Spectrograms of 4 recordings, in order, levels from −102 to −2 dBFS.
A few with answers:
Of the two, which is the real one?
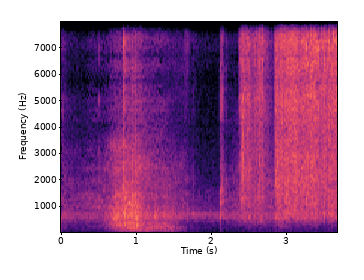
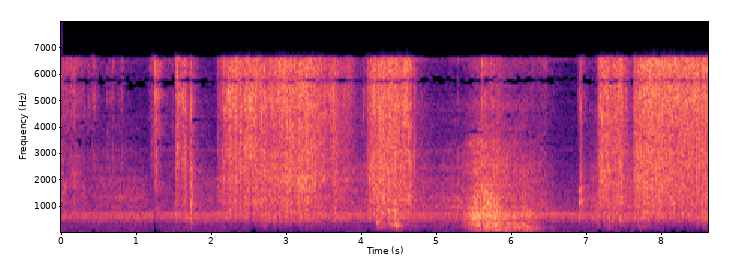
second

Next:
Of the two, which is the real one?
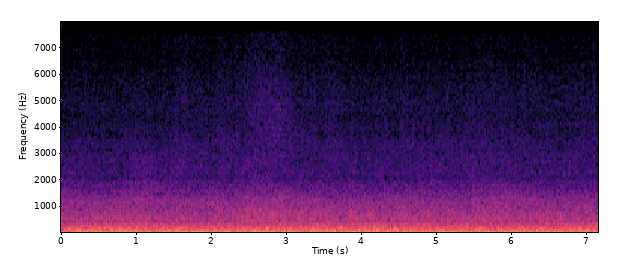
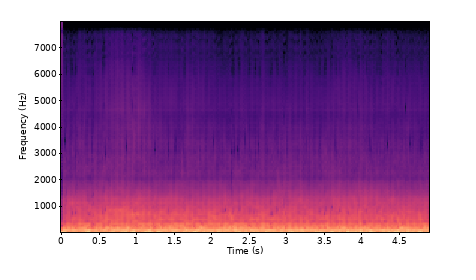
first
